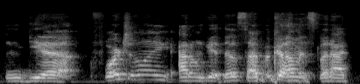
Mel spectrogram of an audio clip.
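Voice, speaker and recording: Guy in a casual group chat, highish voice, lots of creak. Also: moderate pace, bright, forceful tone, poor audio.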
